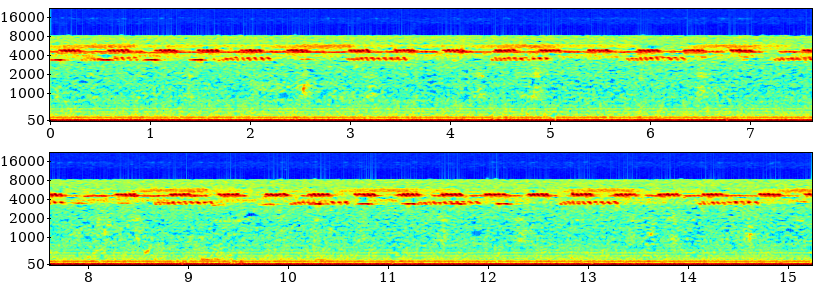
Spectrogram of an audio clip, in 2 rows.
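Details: Crickets calling at 02:30 at night on 21 May 2016 in the wilderness of eastern Botswana: high, rhythmic trains of short pulsed chirps, two callers at slightly different pitches overlapping steadily, over a constant low hum.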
